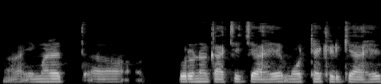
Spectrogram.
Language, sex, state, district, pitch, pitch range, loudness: Marathi, male, Goa, North and South Goa, 125 Hz, 125-130 Hz, -23 LUFS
